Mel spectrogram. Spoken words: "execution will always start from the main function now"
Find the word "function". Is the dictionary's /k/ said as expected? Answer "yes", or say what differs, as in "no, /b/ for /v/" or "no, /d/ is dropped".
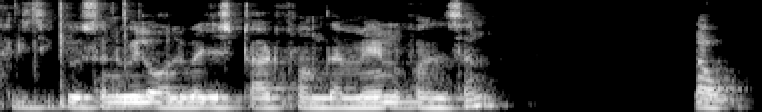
no, /k/ is dropped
